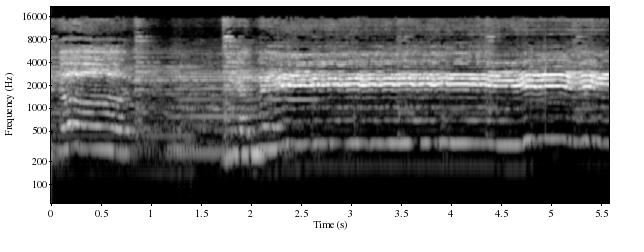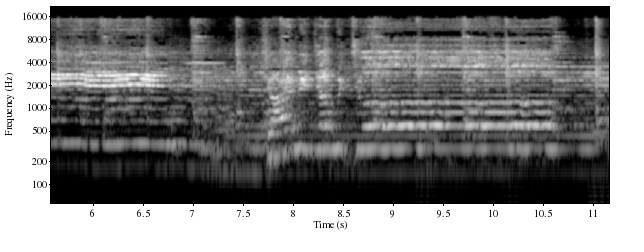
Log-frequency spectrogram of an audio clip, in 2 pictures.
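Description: Live Kashmiri folk music: a man sings with sarangi and rabab accompaniment. Long, gliding, wavering melodic lines run over a steady drone.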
